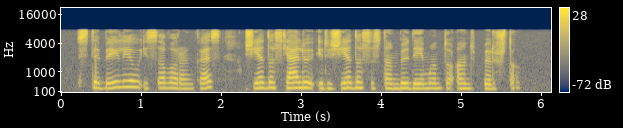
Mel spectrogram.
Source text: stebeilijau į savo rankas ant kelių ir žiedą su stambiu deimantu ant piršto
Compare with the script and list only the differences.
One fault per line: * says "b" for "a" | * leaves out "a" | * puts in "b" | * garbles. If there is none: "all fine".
* says "žiedą" for "ant"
